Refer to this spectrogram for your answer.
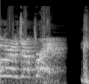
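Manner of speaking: very high, angry yelled shout. Picturing someone in a restaurant walking up to a diner, shouting. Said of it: "just shout at you".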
